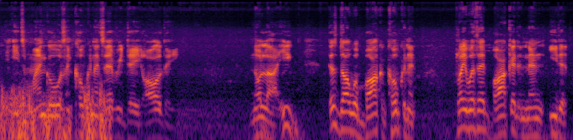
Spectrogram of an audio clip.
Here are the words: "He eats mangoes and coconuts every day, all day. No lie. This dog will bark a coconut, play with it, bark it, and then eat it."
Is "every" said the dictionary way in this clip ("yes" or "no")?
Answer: yes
